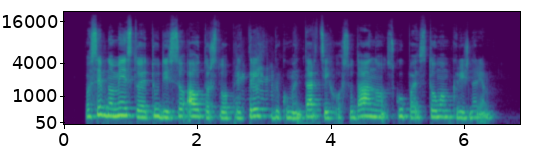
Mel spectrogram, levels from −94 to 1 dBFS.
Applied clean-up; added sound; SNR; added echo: neural mask model RNNoise.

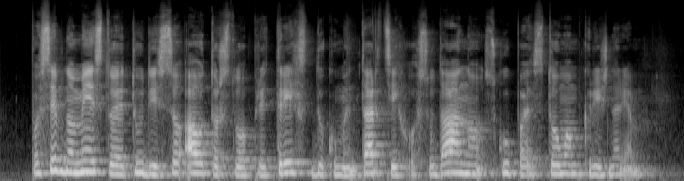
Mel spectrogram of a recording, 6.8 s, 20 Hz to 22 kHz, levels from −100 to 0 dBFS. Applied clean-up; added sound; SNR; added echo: none; none; none; none.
